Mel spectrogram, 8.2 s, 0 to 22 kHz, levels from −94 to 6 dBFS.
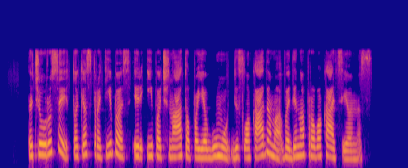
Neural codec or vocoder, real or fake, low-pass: none; real; 7.2 kHz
